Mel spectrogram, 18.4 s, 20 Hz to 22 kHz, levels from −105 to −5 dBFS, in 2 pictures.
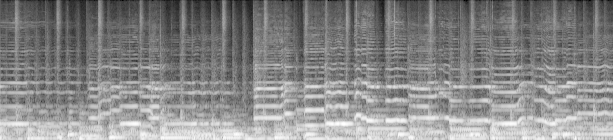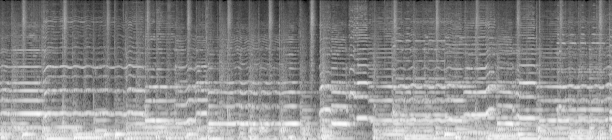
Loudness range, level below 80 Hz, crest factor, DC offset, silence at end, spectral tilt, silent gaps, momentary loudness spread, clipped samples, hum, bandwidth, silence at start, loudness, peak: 2 LU; -22 dBFS; 12 dB; under 0.1%; 0 s; -6.5 dB/octave; none; 4 LU; under 0.1%; none; over 20 kHz; 0 s; -14 LUFS; 0 dBFS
